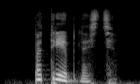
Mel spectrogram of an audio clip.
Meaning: 1. need, want 2. requirement
- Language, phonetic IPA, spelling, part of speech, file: Russian, [pɐˈtrʲebnəsʲtʲ], потребность, noun, Ru-потребность.ogg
